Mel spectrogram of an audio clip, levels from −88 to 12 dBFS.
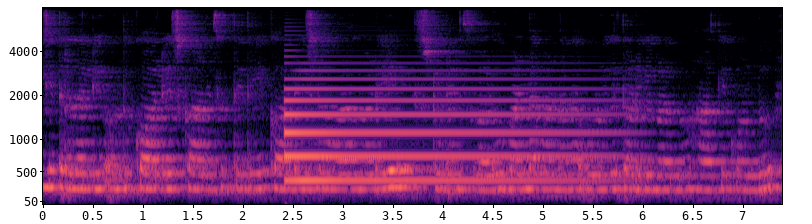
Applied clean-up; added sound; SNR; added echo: none; Keyboard (musical); -4 dB; reverberation time 0.9 s.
